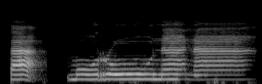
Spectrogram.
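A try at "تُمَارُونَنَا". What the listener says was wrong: Roknya bisa Ibu. Roknya kasih jarak dulu antara gigi atas dan bawah. Iya, tapi taknya kurang syiddah, Ibu.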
